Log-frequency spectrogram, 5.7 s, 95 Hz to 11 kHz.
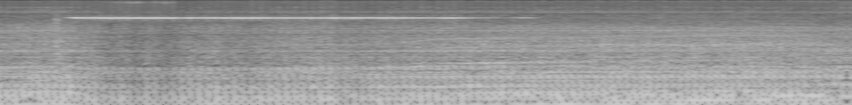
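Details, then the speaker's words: Honda CD70 motorcycle after chain lock replacement, running in gear with brake applied for load: steady engine, no chain clicking or knocking; lock noise gone, chain itself fine. "तो यहां पे हमारी चैन की आवाज बिल्कुल ठीक हो गई है। चैन लॉक तब्दील करने की वजह से ही हमारी जो लॉक की आवाज थी वो खत्म हो गई है। तो चैन में मसला नहीं है।"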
